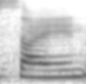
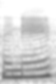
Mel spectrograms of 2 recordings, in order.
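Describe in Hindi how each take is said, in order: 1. स्वर 'eye' ध्वनि है। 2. स्वर 'eh' ध्वनि है। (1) "आप पढ़ लेंगे" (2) "इस तरीके से नहीं पढ़ना है"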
